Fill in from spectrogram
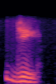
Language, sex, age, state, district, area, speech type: Hindi, male, 30-45, Uttar Pradesh, Sitapur, rural, conversation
